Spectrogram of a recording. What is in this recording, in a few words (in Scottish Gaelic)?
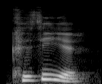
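"cridhe", Scottish Gaelic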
